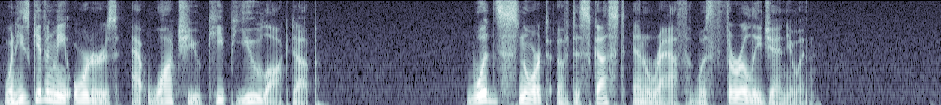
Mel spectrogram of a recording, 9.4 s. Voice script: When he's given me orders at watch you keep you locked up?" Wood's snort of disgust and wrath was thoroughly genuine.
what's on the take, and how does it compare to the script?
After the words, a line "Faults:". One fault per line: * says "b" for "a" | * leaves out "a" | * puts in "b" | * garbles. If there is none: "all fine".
When he's given me orders at watch you keep you locked up?" Wood's snort of disgust and wrath was thoroughly genuine.
Faults:
all fine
